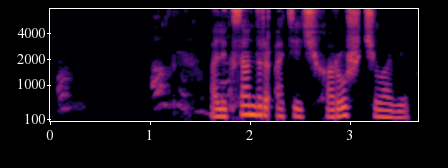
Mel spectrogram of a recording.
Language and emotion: Russian, neutral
